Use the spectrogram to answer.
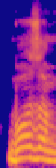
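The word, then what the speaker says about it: bosom: clear next word देखिए बी ओ एस ओ एम बी का उच्चारण ब करेंगे ओ को ओ पढ़ेंगे एस का उच्चारण ज करेंगे जब भी एस से पहले ओ आता है तो एस का उच्चारण ज करते हैं और ओ एम का उच्चारण म करेंगे बजम क्या पढ़ेंगे इसको बजम बजम होता है प्यारा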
